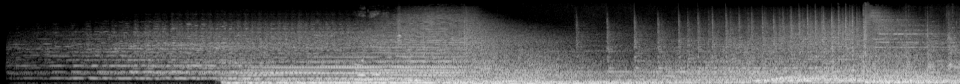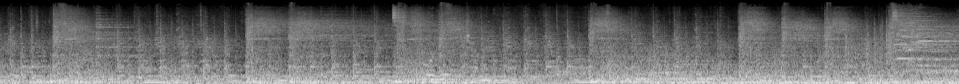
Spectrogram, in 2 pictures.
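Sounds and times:
chaotic orchestral action music: 0.5s - 19.1s.

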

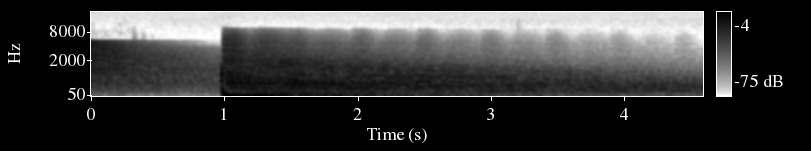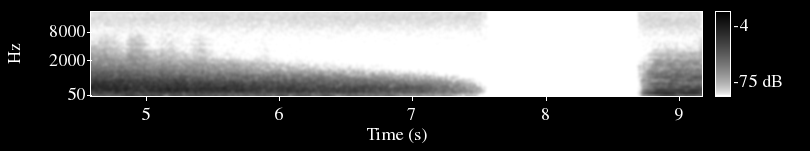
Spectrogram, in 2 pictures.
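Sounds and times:
big impact hits: 0.4s - 6.5s.

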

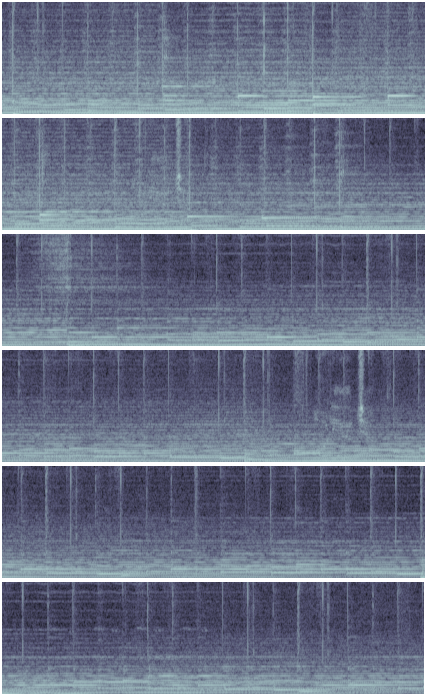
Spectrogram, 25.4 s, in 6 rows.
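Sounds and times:
atmospheric background: 0.0s - 25.3s.

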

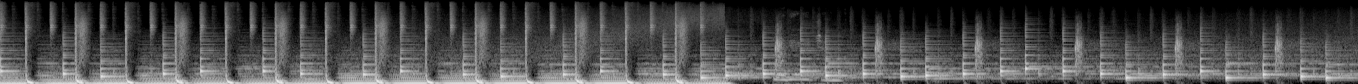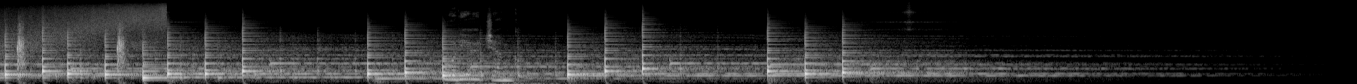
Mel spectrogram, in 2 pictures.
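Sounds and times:
uplifting phonk music: 0.0s - 20.6s.

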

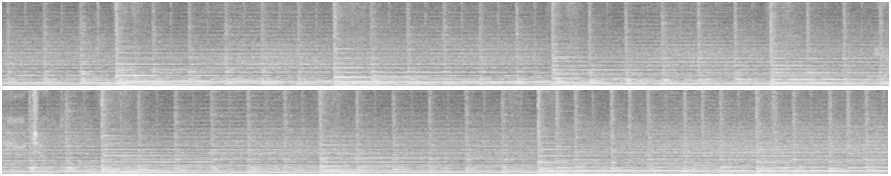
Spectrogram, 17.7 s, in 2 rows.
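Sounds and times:
romantic peaceful felt piano: 0.0s - 17.7s.

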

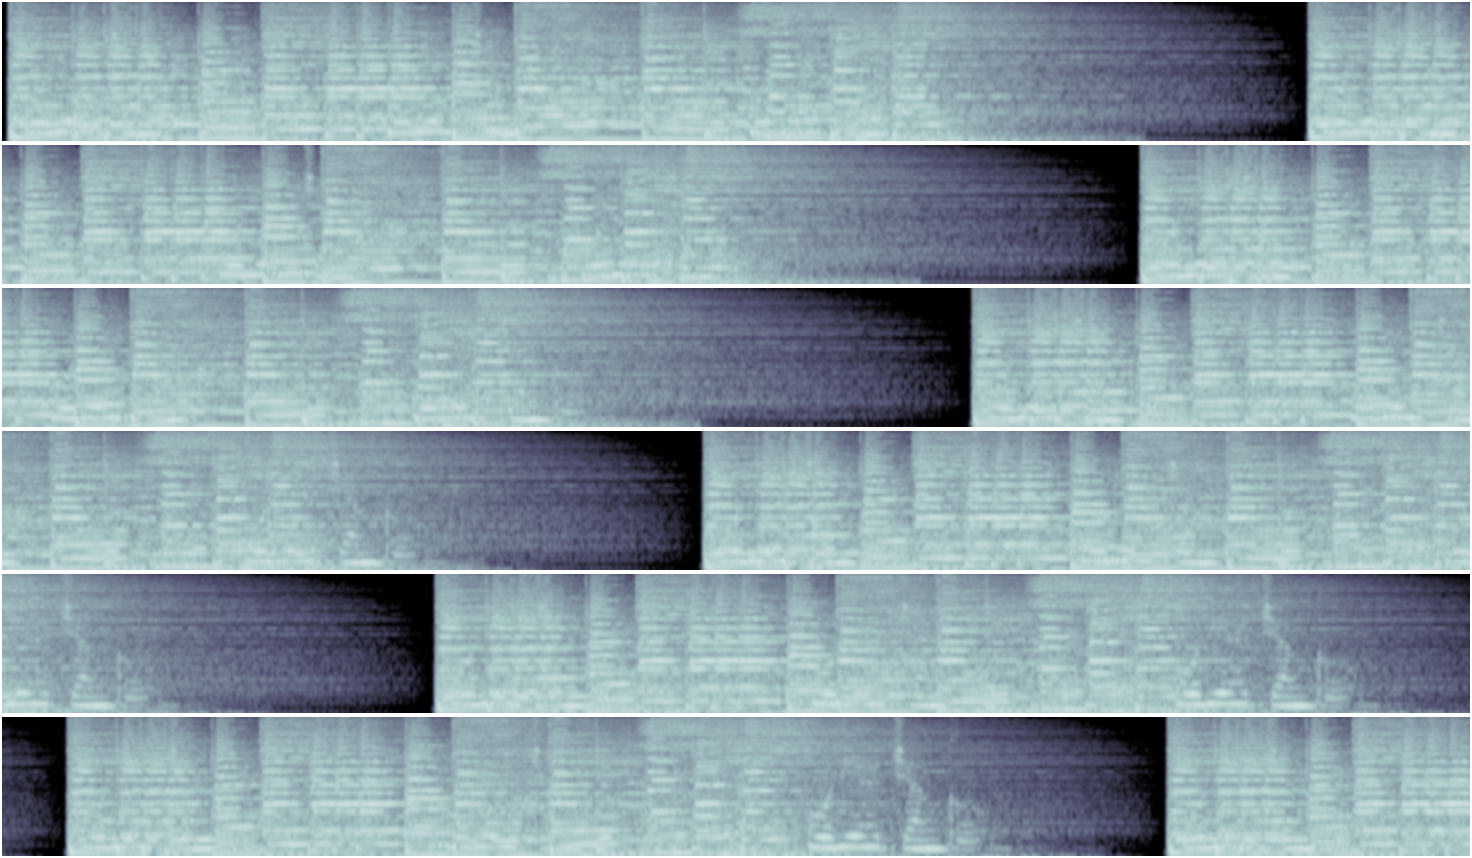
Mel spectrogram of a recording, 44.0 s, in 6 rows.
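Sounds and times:
fanfare: 0.0s - 5.5s, 6.6s - 11.3s, 13.0s - 17.7s, 19.6s - 24.0s, 25.6s - 29.7s, 31.6s - 35.7s, 37.0s - 40.9s, 42.6s - 44.0s.

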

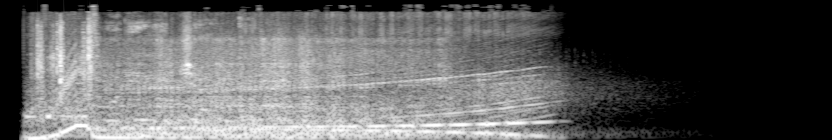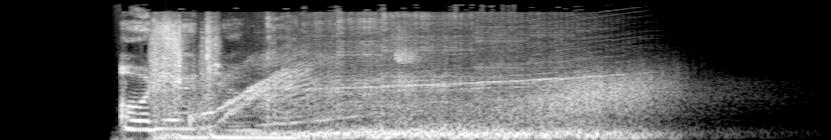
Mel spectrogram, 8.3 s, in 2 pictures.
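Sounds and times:
futuristic boost engine start: 0.2s - 3.2s, 5.1s - 7.8s.

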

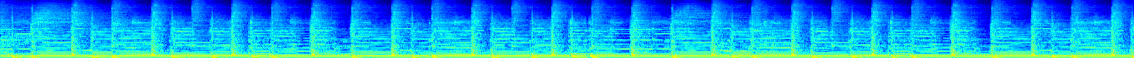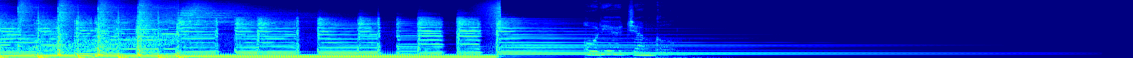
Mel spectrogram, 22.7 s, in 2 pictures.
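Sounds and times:
indie rock music: 0.0s - 16.8s.

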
